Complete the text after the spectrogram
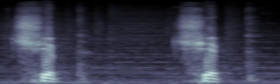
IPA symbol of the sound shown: tʃ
